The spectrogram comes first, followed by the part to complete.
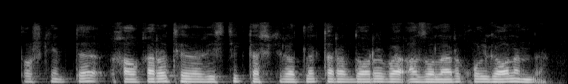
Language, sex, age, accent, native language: Uzbek, male, 19-29, Toshkent shahri, Uzbek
